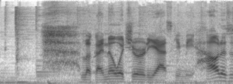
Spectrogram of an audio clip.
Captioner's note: upbeat instrumental music; sighing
